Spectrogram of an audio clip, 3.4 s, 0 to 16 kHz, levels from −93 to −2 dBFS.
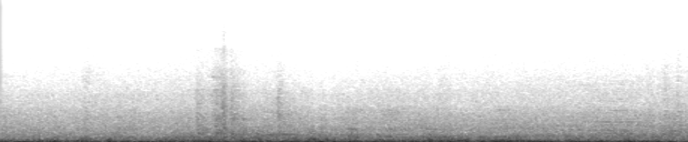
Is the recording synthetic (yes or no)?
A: no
